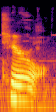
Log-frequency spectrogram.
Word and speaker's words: Carl: Rick used to pronounce his name Carol. Chuck knows. LOL. Carl and Carol. Oh, Carl. Oh, she's saying that when he'd call his son Carl, he would say Carl, because he was Southern, I guess.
